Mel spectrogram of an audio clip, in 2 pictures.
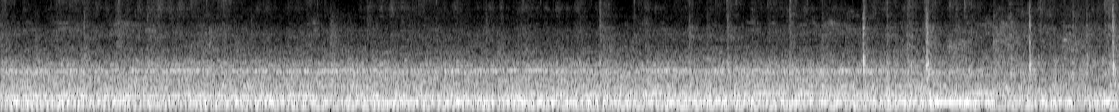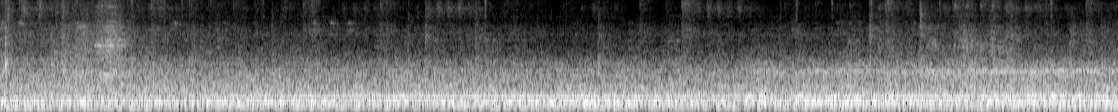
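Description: A vehicle engine hums steadily from inside a moving car.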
